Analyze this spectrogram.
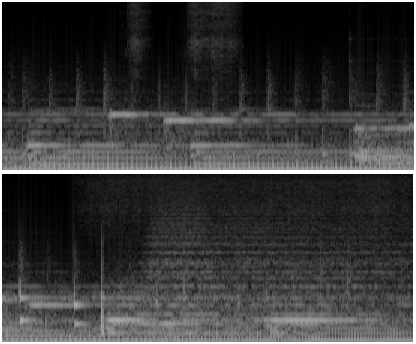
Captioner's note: spray can hissing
